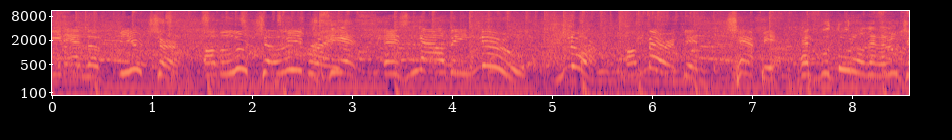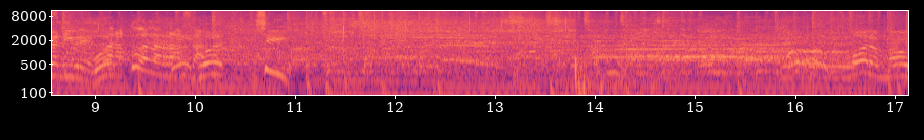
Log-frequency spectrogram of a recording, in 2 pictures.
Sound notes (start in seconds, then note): 7.5 spanish language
